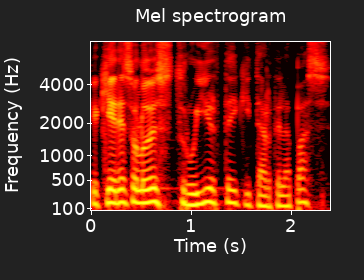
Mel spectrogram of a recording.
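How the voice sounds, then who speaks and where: A man with a Colombian accent and a high pitch, ordinary pitch variation, on a very clean recording with a silent background. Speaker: preacher. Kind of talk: sermon.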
